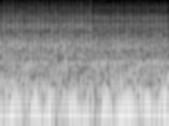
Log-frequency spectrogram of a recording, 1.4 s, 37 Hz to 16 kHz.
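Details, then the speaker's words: 2010 Ford Fiesta Mk7 1.6 TDCi diesel, long-stood car: steady idle clatter with an even fan rush underneath. Cooling fan already running, which owner says isn't right and suspects a coolant switch. Alternator charging 14 V; engine management light on. "And I can hear the fan going on in there."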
